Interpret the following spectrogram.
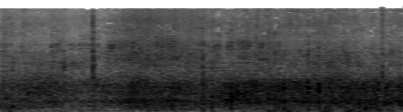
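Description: Skateboard wheels rolling on a concrete bowl: a steady rolling roar with a couple of faint clicks.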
